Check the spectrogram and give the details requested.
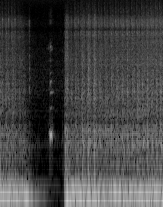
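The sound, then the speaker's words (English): A serger sewing machine stitches fabric with a loud, rapid, steady mechanical whir, stops briefly with a faint click partway through, then starts up again and keeps running. “Okay, so I'm just gonna start serging.”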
